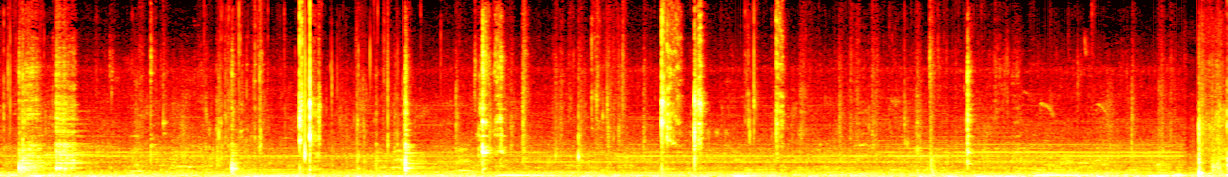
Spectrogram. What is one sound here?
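Metal tongs clink against a metal pan and bowl.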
